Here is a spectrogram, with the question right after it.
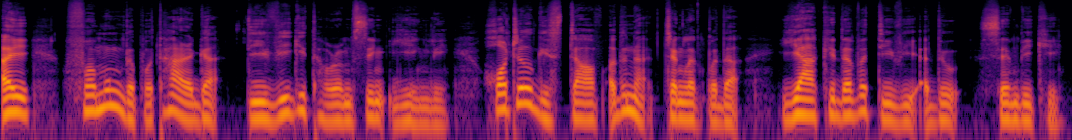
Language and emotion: Manipuri, happy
